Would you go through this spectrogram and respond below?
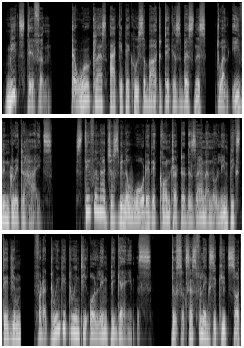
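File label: English African male Commercial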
